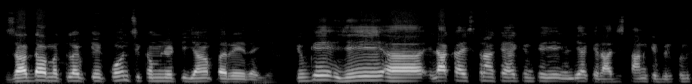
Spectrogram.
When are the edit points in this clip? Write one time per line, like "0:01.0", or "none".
none

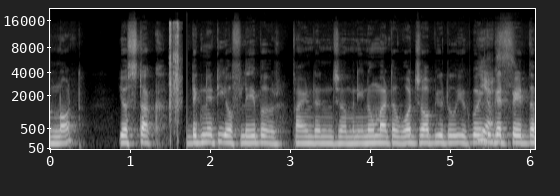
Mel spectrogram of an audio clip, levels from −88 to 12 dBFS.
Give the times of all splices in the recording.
0:01.6
0:03.0
0:05.2

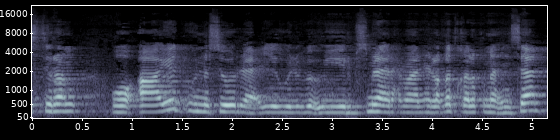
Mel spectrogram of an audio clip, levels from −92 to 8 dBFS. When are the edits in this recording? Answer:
none

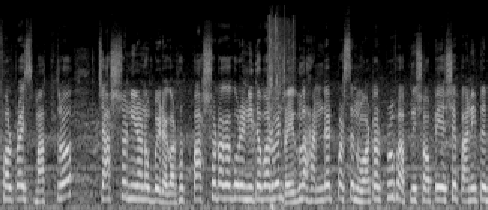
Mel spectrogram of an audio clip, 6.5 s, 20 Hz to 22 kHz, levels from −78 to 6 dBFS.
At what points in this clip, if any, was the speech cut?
0:03.8

